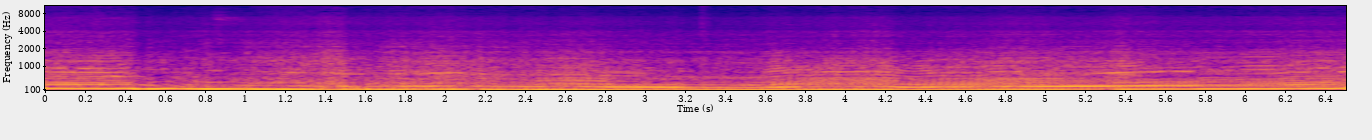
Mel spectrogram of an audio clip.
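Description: Citroën AX GTI rally car's four-cylinder engine running hard, heard from inside the cabin: the revs dip about two seconds in, then climb steadily toward the end.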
